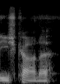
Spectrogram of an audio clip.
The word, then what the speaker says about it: Ishkanah: I'm rocking Ishkanah. Is that how Ishkanah? Ishkanah? I pronounce it Ishkanah.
